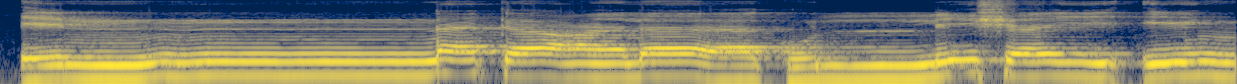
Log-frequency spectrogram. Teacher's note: nun berharakat tasydid maka cara membacanya ditahan dua harakat atau didengung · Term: ghunah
